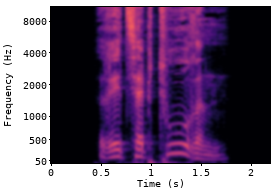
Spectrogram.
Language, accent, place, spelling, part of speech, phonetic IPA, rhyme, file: German, Germany, Berlin, Rezepturen, noun, [ʁet͡sɛpˈtuːʁən], -uːʁən, De-Rezepturen.ogg
- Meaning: plural of Rezeptur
